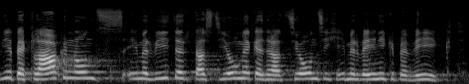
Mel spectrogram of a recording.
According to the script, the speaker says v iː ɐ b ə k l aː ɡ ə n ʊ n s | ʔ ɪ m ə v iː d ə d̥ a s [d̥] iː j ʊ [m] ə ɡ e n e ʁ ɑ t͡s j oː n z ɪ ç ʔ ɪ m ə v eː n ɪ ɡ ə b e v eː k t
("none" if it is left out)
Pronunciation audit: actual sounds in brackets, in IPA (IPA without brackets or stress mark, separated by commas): d̥, ŋ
